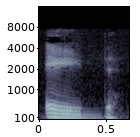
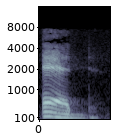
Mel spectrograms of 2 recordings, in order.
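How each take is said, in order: First: The vowel is long, like in 'aid'. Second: The vowel is short, like in 'Ed'. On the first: The speaker calls it right. "So I pronounce it Aid" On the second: The speaker calls it wrong. "Some people pronounce that Ed"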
